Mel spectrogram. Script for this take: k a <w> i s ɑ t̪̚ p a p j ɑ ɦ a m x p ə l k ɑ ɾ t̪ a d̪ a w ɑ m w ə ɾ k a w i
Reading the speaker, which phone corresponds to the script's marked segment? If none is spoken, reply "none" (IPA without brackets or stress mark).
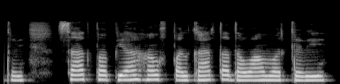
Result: w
